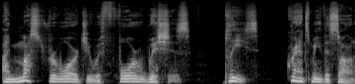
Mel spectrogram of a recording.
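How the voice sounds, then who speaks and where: A man uses a put-on character voice. His pitch is medium. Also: moderate pace. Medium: read story. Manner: courtly, smug, smooth.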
